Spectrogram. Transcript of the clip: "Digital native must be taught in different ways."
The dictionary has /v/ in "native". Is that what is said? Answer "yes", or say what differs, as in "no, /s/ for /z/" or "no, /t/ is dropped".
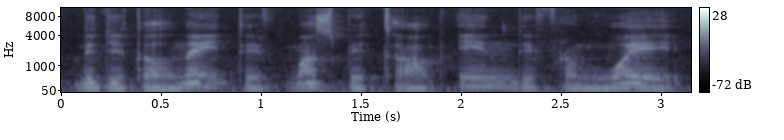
no, /f/ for /v/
